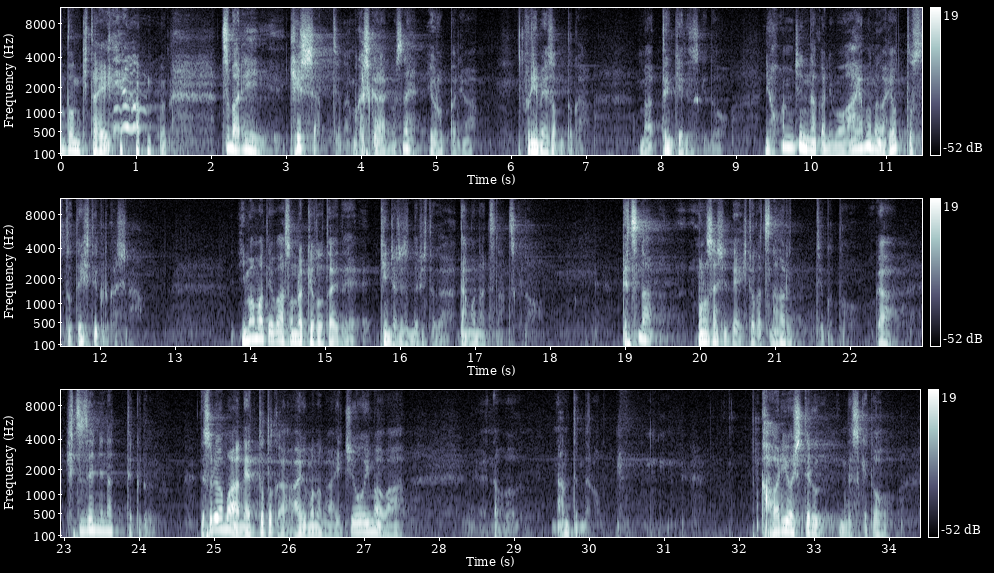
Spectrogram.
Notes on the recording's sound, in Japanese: 大学生と真剣に向き合い、直接議論を交わしながら行う１回限りの公開授業。TOKYO FM ホールで行なわれた。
